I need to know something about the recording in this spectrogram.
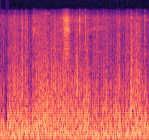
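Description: Steady wind blows outdoors, a loud, constant rushing roar with a low rumble and a slight airy hiss, holding an even level throughout with no voices.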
